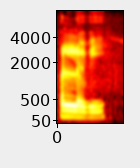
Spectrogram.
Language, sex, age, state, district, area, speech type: Marathi, male, 18-30, Maharashtra, Hingoli, urban, spontaneous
